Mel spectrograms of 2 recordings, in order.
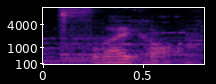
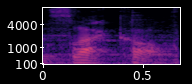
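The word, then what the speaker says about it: Slakoth: Because then if we reverse engineer it, it should be Slakoff rather than Slackoff because there's only one K.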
